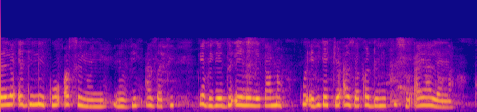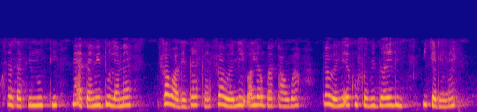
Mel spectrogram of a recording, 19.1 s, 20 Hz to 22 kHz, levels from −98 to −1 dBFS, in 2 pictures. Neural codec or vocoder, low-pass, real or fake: codec, 44.1 kHz, 7.8 kbps, Pupu-Codec; 5.4 kHz; fake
